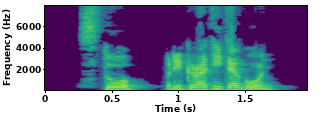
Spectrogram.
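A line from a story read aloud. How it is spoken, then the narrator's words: Roaring at full voice. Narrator (Russian): рявкнул я во все горло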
